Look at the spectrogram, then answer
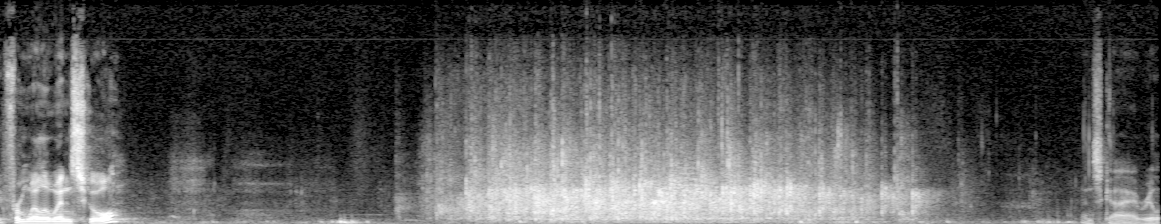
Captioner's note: applause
